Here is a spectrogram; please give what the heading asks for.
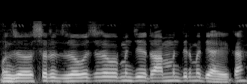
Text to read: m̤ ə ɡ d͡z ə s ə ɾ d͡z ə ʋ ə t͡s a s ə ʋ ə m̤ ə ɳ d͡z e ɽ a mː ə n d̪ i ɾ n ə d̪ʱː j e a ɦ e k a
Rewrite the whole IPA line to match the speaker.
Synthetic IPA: m̤ ə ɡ d͡z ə s ə ɾ d͡z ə ʋ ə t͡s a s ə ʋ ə m̤ ə ɳ d͡z e ɾ a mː ə n d̪ i ɾ m ə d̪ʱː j e a ɦ e k a

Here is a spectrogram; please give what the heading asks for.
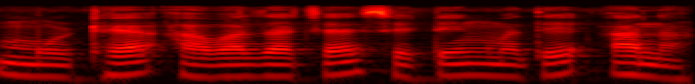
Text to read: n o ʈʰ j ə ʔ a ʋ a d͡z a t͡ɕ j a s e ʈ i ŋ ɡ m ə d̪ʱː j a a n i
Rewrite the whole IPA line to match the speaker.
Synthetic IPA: m o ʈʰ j a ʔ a ʋ a d͡z a t͡ɕ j a s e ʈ i ŋ ɡ m ə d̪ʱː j e a n a

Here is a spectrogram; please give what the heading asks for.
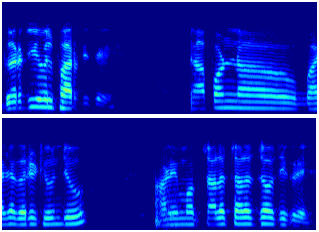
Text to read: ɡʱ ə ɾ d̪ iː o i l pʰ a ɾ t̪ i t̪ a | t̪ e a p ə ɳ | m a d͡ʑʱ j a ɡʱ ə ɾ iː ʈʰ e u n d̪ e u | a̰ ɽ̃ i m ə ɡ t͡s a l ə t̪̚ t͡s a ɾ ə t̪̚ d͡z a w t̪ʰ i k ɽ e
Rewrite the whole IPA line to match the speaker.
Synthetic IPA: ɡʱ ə ɾ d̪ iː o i l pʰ a ɾ t̪ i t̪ e | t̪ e a p ə ɳ | m a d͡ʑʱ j a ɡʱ ə ɾ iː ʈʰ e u n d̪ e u | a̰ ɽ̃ i m ə ɡ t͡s a l ə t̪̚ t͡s a l ə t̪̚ d͡z a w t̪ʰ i k ɽ e

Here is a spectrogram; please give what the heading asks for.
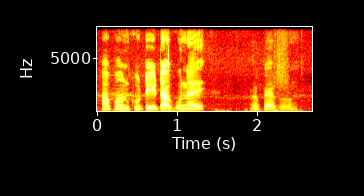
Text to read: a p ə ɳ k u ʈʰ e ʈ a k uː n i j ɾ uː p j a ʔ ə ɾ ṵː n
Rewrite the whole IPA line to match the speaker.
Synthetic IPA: a p ə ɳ k u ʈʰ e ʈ a k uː n a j ɾ u p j a k ə ɾ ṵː n

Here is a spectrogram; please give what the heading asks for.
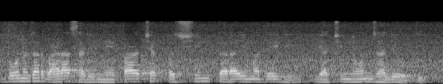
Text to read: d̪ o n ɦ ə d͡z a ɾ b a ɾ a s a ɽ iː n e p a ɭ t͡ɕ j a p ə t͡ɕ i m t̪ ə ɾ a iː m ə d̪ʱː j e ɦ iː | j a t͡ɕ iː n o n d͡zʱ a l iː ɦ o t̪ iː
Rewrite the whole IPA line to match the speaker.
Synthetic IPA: d̪ o n ɦ ə d͡z a ɾ b a ɾ a s a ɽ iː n e p a ɭ t͡ɕ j a p ə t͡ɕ i m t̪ ə ɾ a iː m ə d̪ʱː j e ɦ iː | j a t͡ɕ iː n o n d͡zʱ a l iː ɦ o t̪ iː

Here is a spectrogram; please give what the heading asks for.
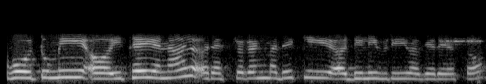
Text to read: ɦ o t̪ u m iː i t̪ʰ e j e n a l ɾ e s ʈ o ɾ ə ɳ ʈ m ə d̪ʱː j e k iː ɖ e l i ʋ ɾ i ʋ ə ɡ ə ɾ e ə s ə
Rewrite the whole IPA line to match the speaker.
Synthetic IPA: ɦ o t̪ u m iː i t̪ʰ e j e n a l ɾ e s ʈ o ɾ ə ɳ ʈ m ə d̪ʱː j e k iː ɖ i l i ʋ ɾ i ʋ ə ɡ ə ɾ e ə s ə

